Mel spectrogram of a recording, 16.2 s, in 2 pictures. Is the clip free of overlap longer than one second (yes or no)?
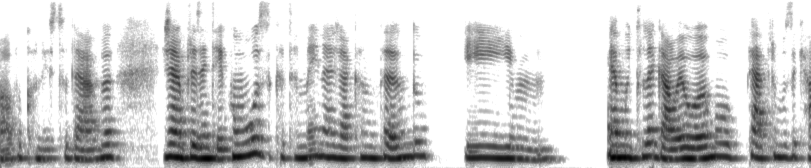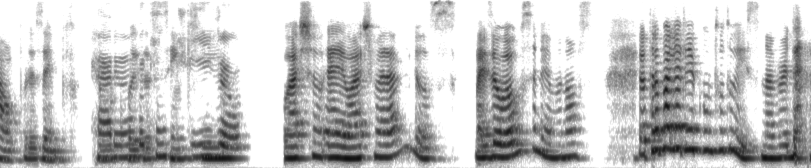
no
